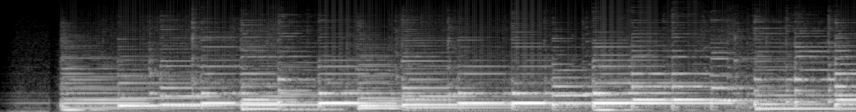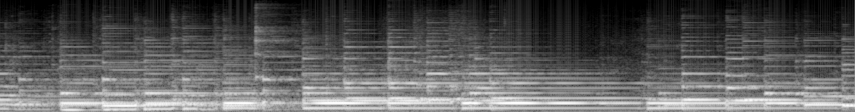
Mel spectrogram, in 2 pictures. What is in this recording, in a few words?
lullaby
